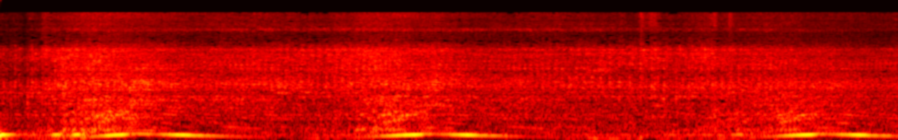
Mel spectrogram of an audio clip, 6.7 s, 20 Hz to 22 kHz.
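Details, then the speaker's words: Hyundai i10 after tightening a loose engine/gearbox mount bolt that made the whole engine shake; mount still slightly weak. Three clean throttle blips from idle with smooth rise and fall and no clunk; only slight movement now. "गाड़ी start है friends actor देते हैं हका सा movement करेगा पहले जैसा नहीं"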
